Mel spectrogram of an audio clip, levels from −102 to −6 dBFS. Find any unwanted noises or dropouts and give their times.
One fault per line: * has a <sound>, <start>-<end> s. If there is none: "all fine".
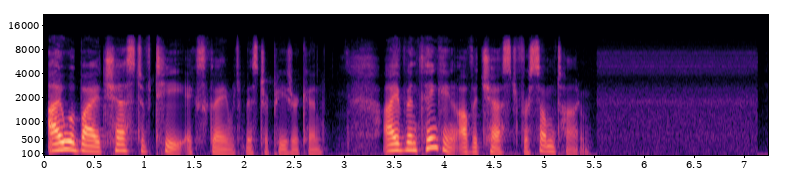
all fine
